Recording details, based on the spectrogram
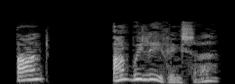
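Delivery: anxious, worried, concerned tone. Harry asks Dumbledore a question, anxiously. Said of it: "Harry asked anxiously".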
